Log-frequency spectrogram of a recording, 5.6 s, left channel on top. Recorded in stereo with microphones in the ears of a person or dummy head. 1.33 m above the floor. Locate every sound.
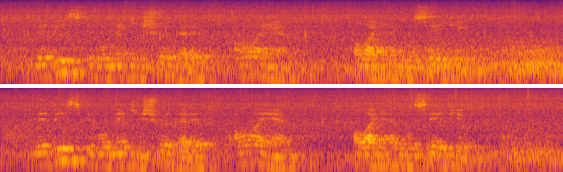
0.3 s a man speaking: 15° right (ahead or behind), 2.5 m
